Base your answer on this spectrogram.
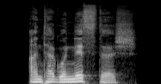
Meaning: antagonistic
- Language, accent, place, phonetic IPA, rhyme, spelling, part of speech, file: German, Germany, Berlin, [antaɡoˈnɪstɪʃ], -ɪstɪʃ, antagonistisch, adjective, De-antagonistisch.ogg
